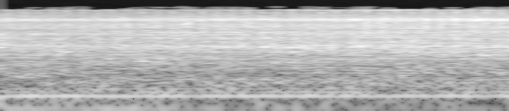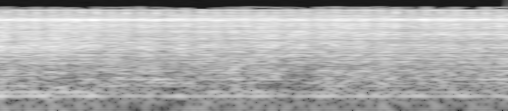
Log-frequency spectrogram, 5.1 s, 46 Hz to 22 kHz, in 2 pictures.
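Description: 1998 Toyota Corolla's four-cylinder engine idling steadily while it warms up.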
